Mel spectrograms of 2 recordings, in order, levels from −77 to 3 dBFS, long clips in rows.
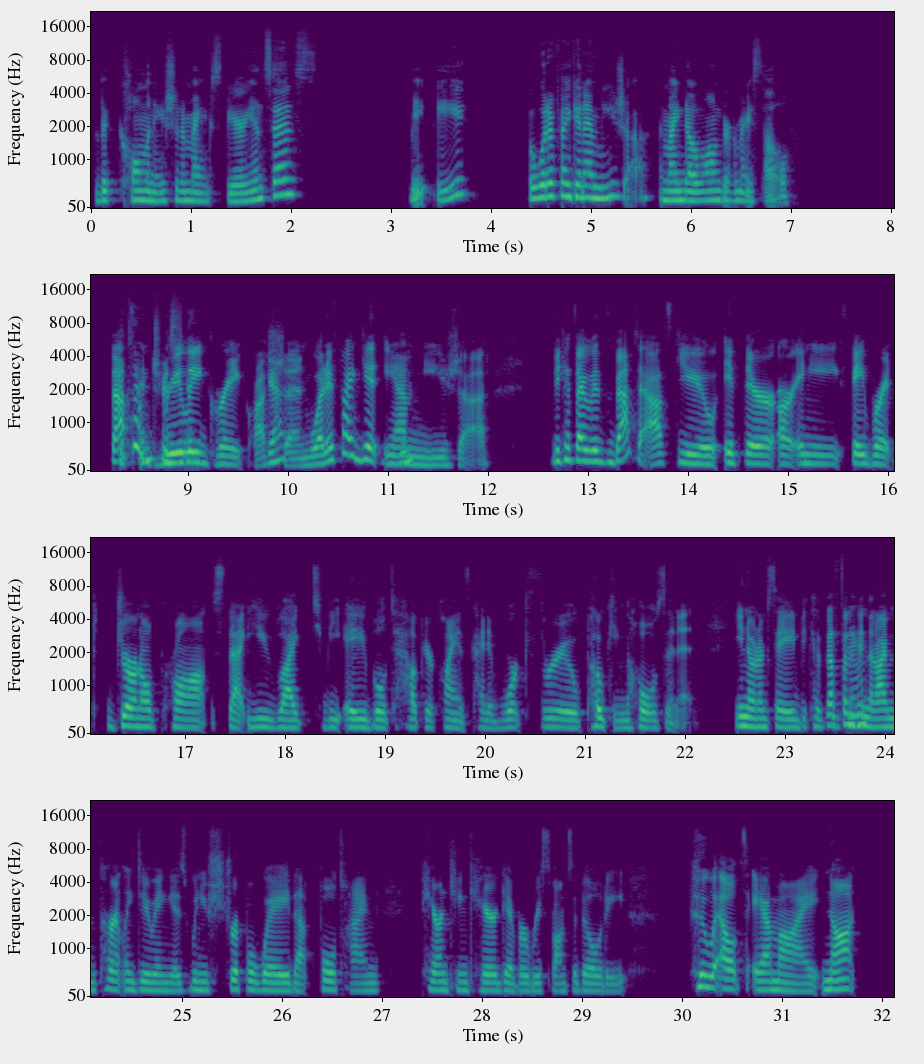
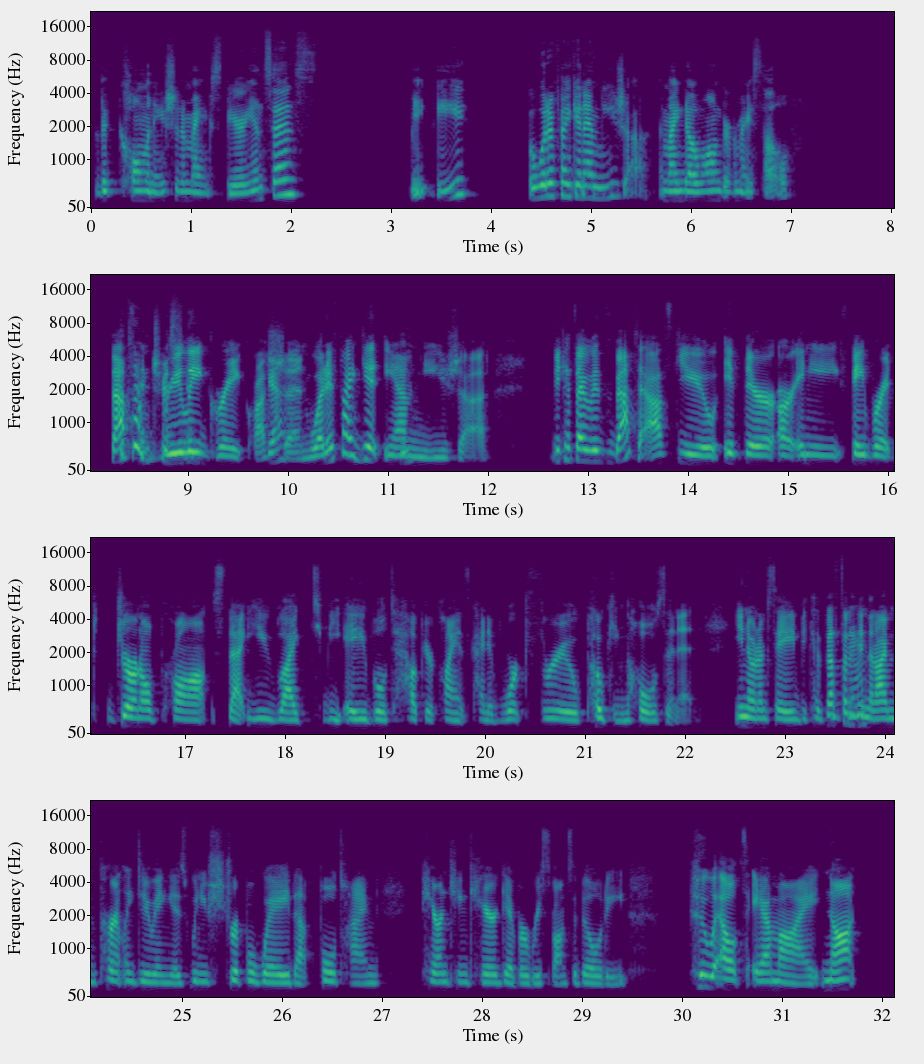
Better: first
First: none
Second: thin; very; fading below 300 Hz

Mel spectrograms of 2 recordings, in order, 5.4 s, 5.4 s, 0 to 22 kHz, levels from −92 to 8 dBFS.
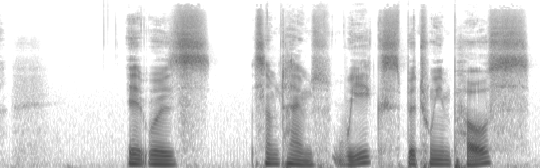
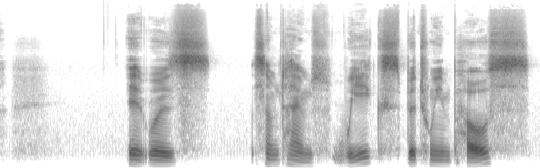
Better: first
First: none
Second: thin; very; fading below 350 Hz

